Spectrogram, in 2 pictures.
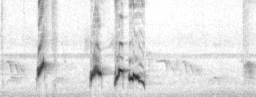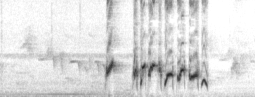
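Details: Vietnamese caged red-whiskered bulbul in morning training: short sharp chirps followed by a slurred three-note phrase, a pause, then a fast tumbling run of rich, falling whistled notes.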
